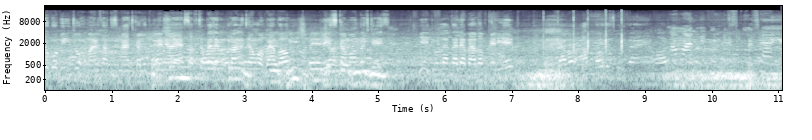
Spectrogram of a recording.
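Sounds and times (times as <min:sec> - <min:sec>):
outdoor crowd noise: 0:00.0 - 0:11.0
child talking: 0:09.4 - 0:11.0.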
